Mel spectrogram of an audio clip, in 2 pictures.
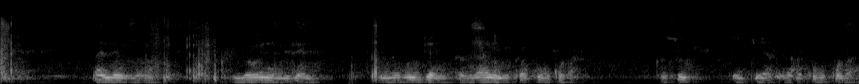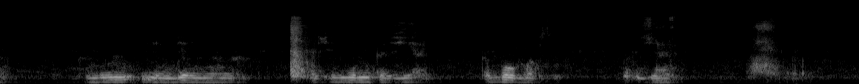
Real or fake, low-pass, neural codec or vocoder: fake; 9.9 kHz; codec, 24 kHz, 3 kbps, HILCodec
